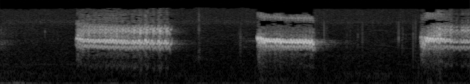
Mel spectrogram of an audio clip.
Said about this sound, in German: Ein Vogel, einer, der gut Geräusche nachmachen kann, der Star. Wenn der nicht gerade Geräusche nachahmt, dann hört er sich so an.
